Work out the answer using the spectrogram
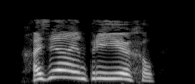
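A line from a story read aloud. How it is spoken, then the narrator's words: Shout. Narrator (Russian): крикнул дворник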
